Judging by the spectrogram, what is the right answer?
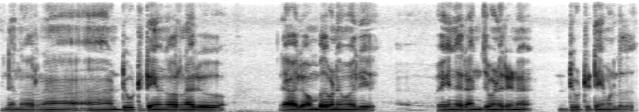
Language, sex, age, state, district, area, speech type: Malayalam, male, 30-45, Kerala, Palakkad, rural, spontaneous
